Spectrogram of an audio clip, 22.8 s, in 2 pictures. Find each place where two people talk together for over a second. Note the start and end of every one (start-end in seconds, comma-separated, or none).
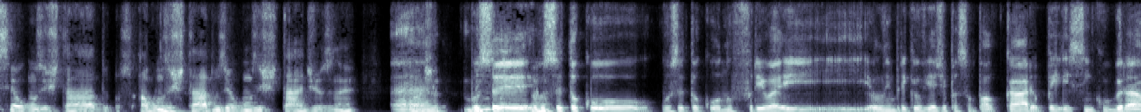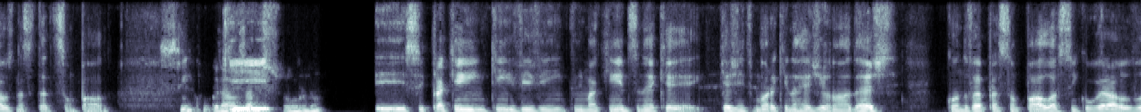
4.1-5.6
